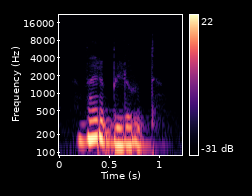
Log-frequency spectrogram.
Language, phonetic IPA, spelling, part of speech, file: Ukrainian, [ʋerˈblʲud], верблюд, noun, Uk-верблюд.ogg
- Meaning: camel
